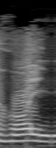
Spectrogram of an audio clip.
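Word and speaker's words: whole: यानी don't just be on mobile for द होल डे। इसमें होल में W silent रहेगा।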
